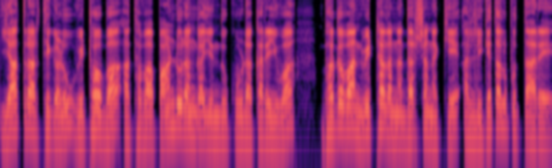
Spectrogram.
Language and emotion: Kannada, neutral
